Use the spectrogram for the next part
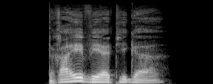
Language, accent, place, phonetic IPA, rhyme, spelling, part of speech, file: German, Germany, Berlin, [ˈdʁaɪ̯ˌveːɐ̯tɪɡɐ], -aɪ̯veːɐ̯tɪɡɐ, dreiwertiger, adjective, De-dreiwertiger.ogg
- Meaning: inflection of dreiwertig: 1. strong/mixed nominative masculine singular 2. strong genitive/dative feminine singular 3. strong genitive plural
